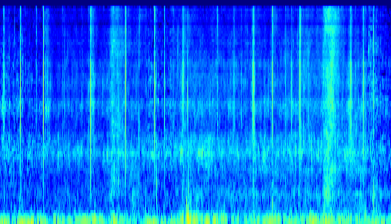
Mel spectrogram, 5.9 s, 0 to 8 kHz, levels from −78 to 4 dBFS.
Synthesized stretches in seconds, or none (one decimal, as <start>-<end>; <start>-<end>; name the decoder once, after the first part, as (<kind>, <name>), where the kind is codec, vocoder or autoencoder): 0.7-2.2 (vocoder, Vocos); 2.6-5.5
